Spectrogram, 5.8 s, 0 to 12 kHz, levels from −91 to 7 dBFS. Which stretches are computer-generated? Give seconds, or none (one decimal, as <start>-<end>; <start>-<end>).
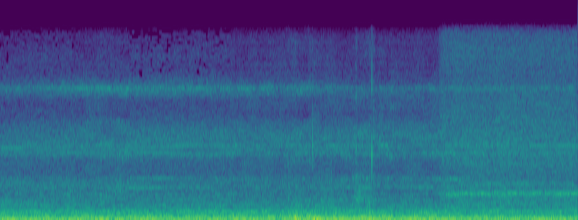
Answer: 0.8-1.3; 2.3-5.1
